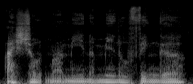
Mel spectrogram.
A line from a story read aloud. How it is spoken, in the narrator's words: whispered in my ear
